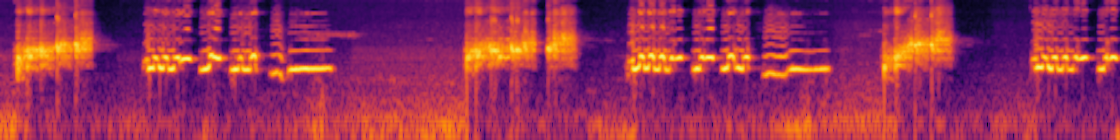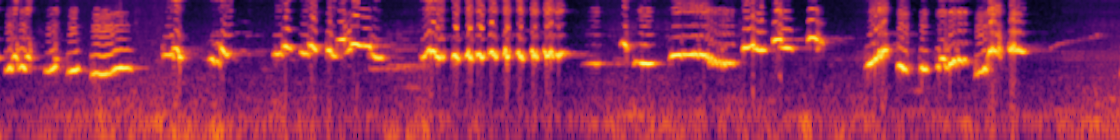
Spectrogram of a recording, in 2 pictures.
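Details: Captive-bird tutoring recording of a white-rumped shama: loud bursts of harsh noisy notes alternate with clear, rolling whistled phrases, the song running nearly continuously with short breaks.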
